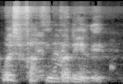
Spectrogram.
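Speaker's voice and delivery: put-on Greek accent, very high pitched. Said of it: "he had the accent like".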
